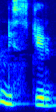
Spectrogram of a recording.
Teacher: Vurğu son hecəyə düşür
